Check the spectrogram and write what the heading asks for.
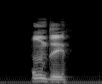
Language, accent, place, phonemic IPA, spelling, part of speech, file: French, France, Lyon, /ɔ̃.de/, ondé, adjective, LL-Q150 (fra)-ondé.wav
- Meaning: 1. wavy (of hair) 2. wavy; undy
